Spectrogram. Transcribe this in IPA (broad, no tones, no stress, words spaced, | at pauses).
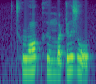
tʰɹɒkʰʏ mɒʈʏzo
